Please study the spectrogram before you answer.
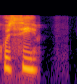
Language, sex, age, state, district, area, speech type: Nepali, female, 45-60, West Bengal, Darjeeling, rural, read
